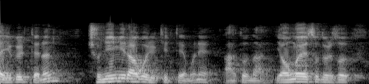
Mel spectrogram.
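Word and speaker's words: אדני: 그만큼 이들이 철저하게 하나님의 이름을 거룩하게 여기고 경외하려고 했던 노력했던 것들은 흔적이 여기에 나와 있고, 그냥 우리가 읽을 때는 주님이라고 읽기 때문에 아도나이, 영어에서도 그래서 더 로드라고 표현을 하고 있는 것을 보게 됩니다.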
